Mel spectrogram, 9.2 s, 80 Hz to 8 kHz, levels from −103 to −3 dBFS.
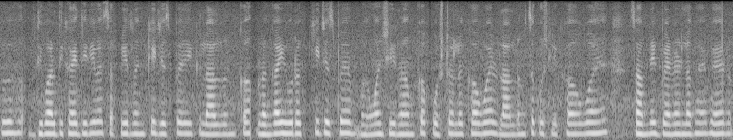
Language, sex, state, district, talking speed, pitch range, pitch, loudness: Hindi, female, Chhattisgarh, Sarguja, 270 wpm, 210-225 Hz, 220 Hz, -20 LUFS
